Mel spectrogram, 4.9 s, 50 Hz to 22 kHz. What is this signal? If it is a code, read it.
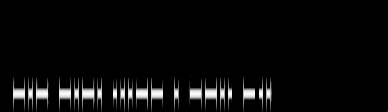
Morse code, heard as a keyed tone, about 25 wpm, 700 Hz. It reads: KC3EZD
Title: USA Callsign DE Callsign 25wpm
